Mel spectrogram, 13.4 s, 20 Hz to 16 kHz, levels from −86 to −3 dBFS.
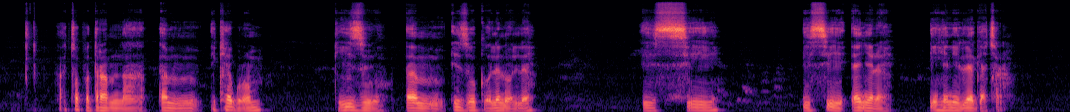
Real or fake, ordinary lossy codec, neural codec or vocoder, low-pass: fake; none; vocoder, 44.1 kHz, 128 mel bands, Pupu-Vocoder; 14.4 kHz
